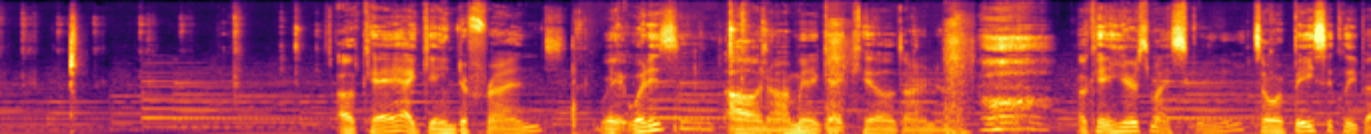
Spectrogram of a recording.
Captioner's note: gasp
